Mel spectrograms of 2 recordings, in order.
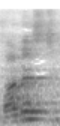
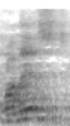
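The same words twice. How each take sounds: The two takes are said the same way.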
